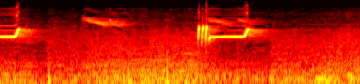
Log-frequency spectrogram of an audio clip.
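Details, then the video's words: Prenjak klawu, the bar-winged prinia, with a strange sound: an upward-flicking whistle at the start, then a full call of a brief harsh burst, held flat whistle and rising end, plus a few faint high chirps. "Prenjak Klawu Bersuara Aneh..?"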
